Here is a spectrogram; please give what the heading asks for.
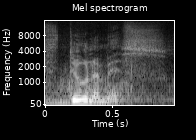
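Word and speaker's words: δύναμις: Now that word power is the word in the Greek called is dunamis. Sounds like the word dynamite.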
